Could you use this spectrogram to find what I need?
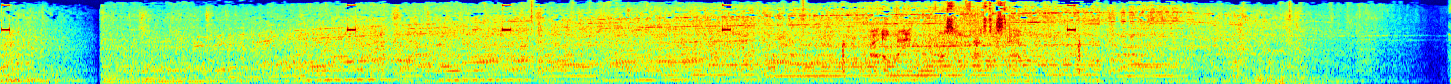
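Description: A racing car engine roars and climbs through the gears.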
